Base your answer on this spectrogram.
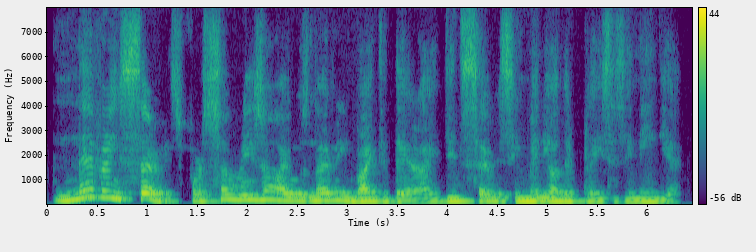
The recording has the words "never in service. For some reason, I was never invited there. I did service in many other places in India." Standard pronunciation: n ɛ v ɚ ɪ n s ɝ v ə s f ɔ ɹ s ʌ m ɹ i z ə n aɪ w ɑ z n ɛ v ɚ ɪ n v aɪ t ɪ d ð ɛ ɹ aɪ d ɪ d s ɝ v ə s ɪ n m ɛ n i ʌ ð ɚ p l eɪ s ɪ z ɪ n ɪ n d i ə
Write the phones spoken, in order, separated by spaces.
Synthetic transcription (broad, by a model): n ɛ v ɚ ɪ n s ɝ v ə s f ɔ ɹ s ʌ m ɹ i z ə n aɪ w ɑ z n ɛ v ɚ ɪ n v aɪ t ɪ d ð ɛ ɹ aɪ d ɪ d s ɝ v ə s ɪ n m ɛ n i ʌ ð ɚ p l eɪ s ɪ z ɪ n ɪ n d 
